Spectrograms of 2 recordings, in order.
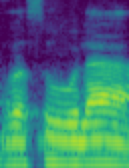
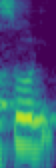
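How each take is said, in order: First: The word ends with a lengthened a vowel. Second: The word ends on the final consonant. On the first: This is how it is recited in scripture to keep the rhyme. "വിശുദ്ധ ഖുർആൻ ഓതുമ്പോ ... അങ്ങനെ ഓതും" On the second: This is how it is read in ordinary literary text. "ഒരു സാഹിത്യ പുസ്തകത്തിൽ ... അങ്ങനെ വായിക്കുക"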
